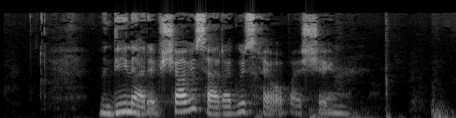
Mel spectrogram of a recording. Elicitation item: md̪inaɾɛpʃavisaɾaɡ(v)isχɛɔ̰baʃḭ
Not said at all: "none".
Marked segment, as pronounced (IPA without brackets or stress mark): w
